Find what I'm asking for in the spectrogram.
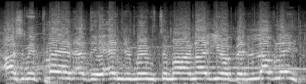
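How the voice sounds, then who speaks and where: A man's voice: very high voice, level tone, quick pace, a crowd in the background, background noise. A man, a stage singer, giving brief friendly patter to the audience after a song. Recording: loud music behind.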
